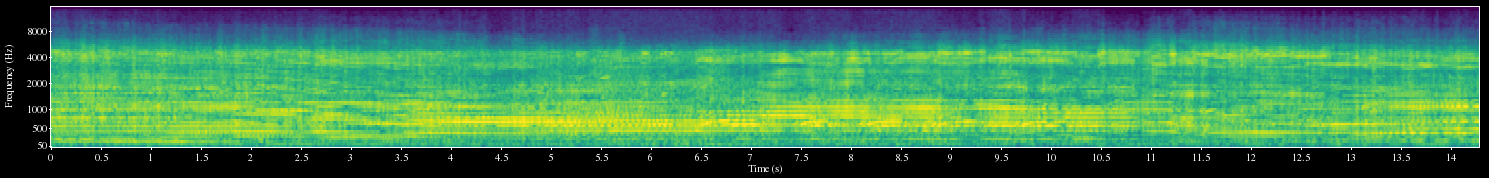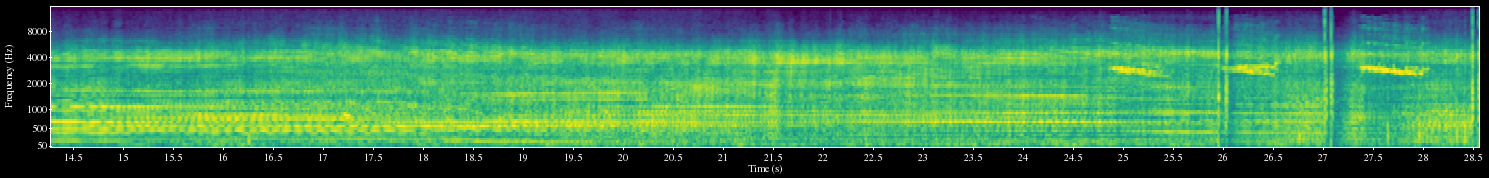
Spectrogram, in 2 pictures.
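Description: Several propeller aircraft engines droning together, their pitch sliding up and down as the planes manoeuvre and pass. A few sharp bangs come near the end.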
